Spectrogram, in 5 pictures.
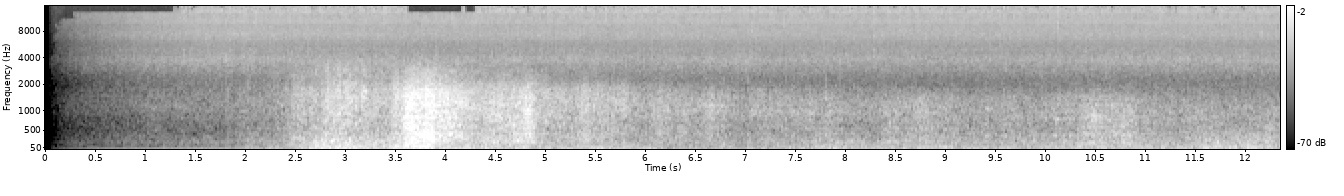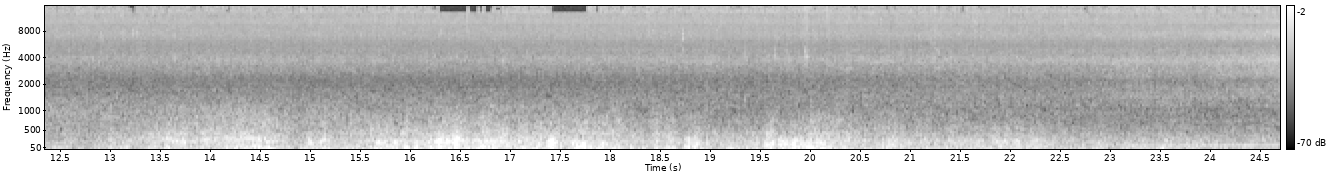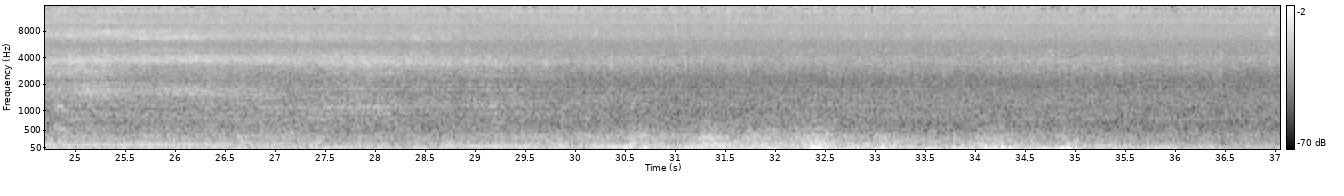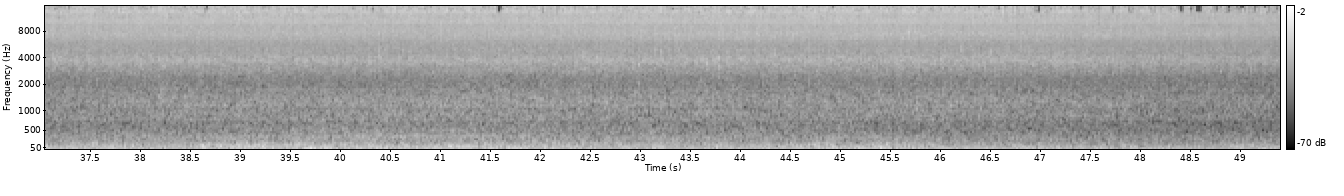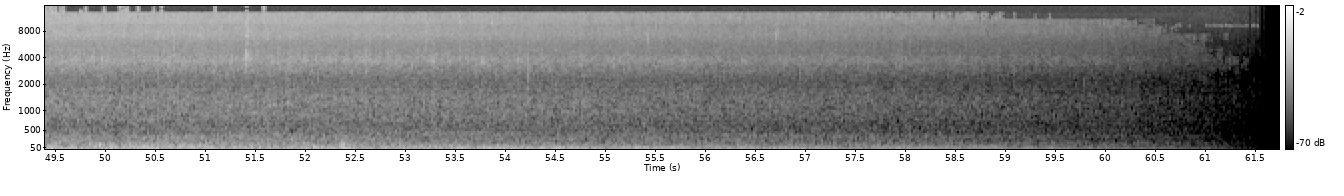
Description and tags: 14May2008Closethunderclap02
This thunder sound was recorded on 14th of May, 2008, in Pécel,
just the neighbour city of the capital of Hungary, Budapest. It was
recorded by MP3 player.
thunderstorm, lightning, thunder, field-recording, storm, weather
